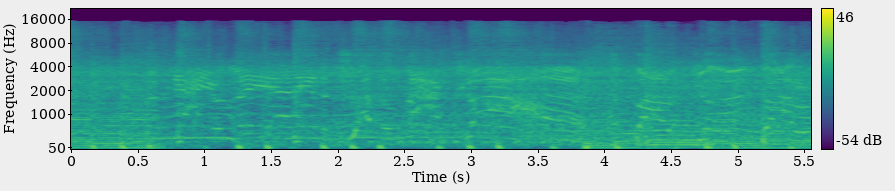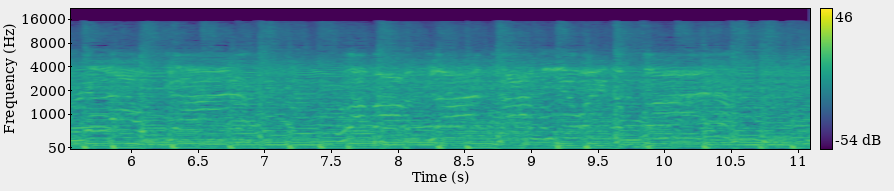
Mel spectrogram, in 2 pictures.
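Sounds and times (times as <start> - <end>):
fast drumbeat: 0.0 - 11.0
punk band playing: 0.0 - 11.0
yelled vocals: 0.0 - 11.0.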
